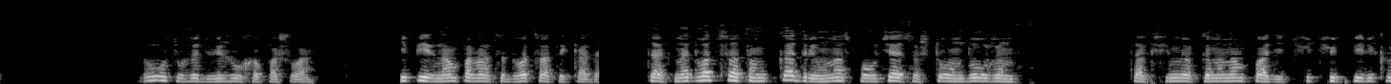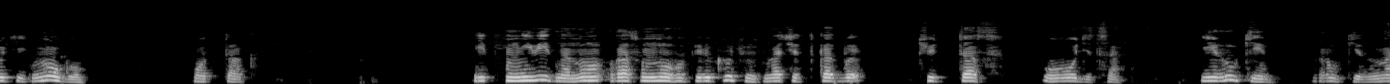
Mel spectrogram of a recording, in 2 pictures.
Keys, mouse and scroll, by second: 7.4 middle click, 9.0 click, 10.1 click, 11.4 KP_7, 13.1 r, 14.5 middle click, 17.4 KP_1, 19.4 click, 22.0 g, 25.8 middle click, 27.7 click.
